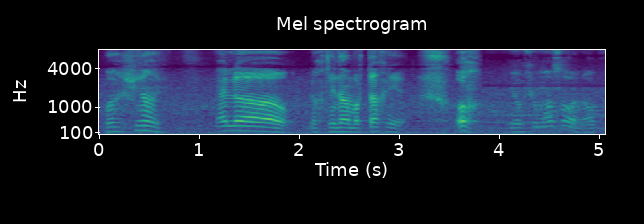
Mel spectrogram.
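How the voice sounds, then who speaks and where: A man teases and urges in quick bursts of speech. Clear background noise and a passing vehicle run under his voice in this home recording. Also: fairly high pitch. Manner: teasing, playfully nags and urges. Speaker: husband on the family vlog.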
